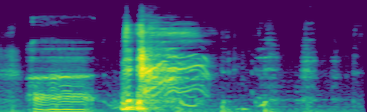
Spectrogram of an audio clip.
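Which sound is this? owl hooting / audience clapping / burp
burp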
